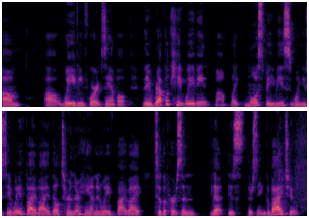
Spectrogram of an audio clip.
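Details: Adult woman speaking; normal speech.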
